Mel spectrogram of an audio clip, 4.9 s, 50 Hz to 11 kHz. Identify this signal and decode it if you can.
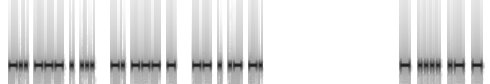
Morse code, heard as a keyed tone, about 52 wpm, 700 Hz. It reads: DOES NOT MEAN THAT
